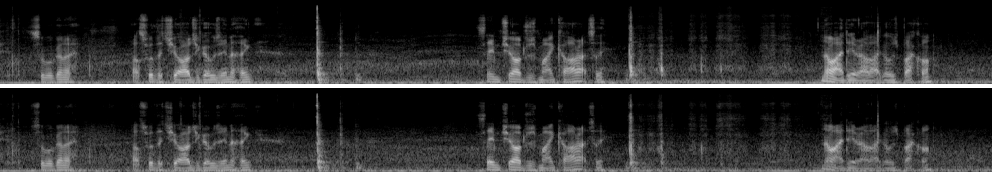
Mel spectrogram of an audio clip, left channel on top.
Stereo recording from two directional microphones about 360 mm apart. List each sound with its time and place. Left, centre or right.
0.3 s speech: centre
4.8 s speech: centre
8.2 s speech: centre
